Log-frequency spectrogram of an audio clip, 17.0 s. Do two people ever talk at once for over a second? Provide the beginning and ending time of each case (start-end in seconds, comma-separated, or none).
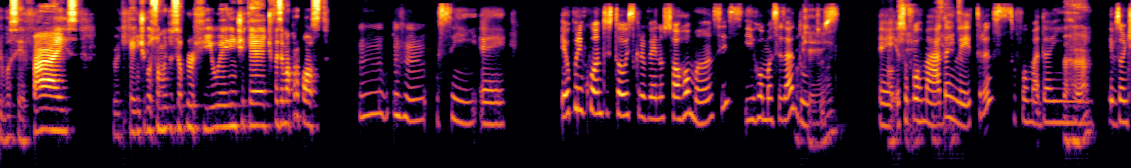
13.3-14.5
